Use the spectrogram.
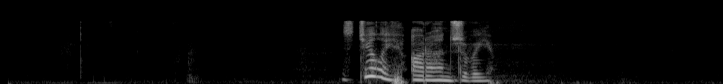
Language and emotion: Russian, sad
